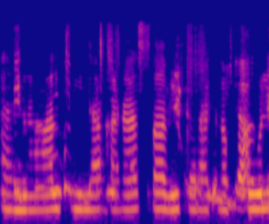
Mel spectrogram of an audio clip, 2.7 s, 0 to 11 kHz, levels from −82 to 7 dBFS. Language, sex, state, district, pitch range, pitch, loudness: Hindi, female, Bihar, Jamui, 220-230 Hz, 225 Hz, -24 LUFS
